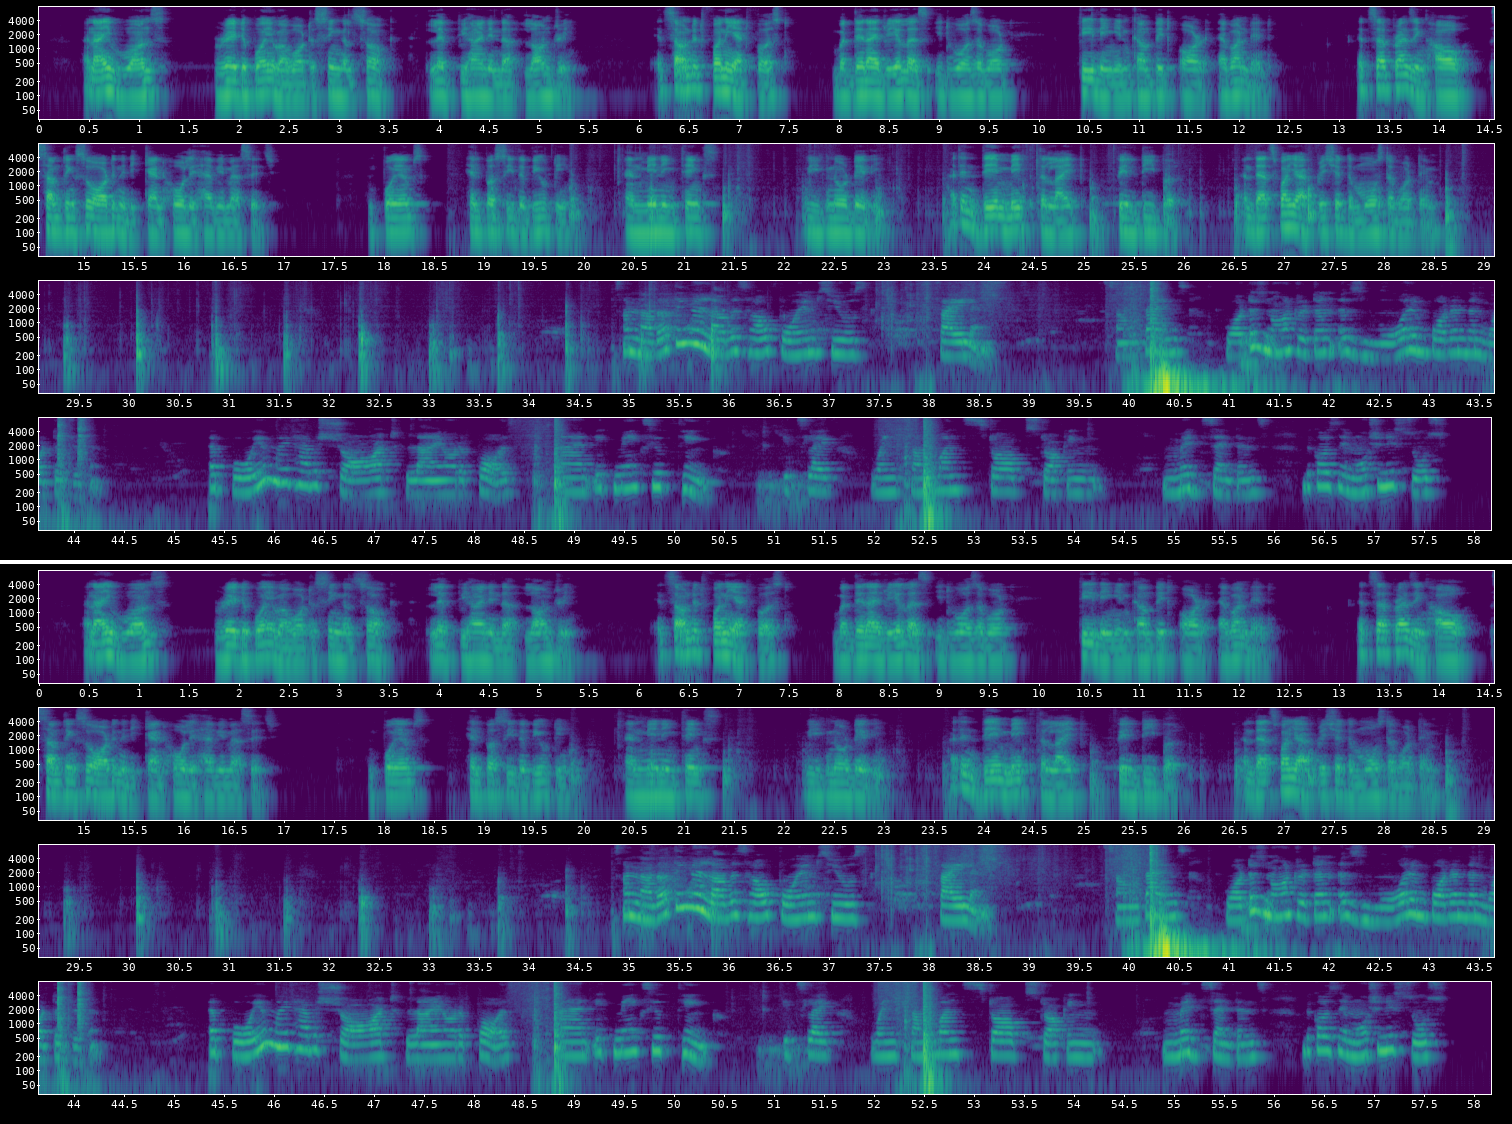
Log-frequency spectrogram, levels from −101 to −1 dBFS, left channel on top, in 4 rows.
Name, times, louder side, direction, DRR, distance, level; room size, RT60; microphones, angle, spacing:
voice 1, 0.5-1.3 1.8-3.5 3.9-5.3 6.2-7.4 7.9-9.7 10.4-12.3 13.2-16.8 18.0-18.4 18.8-19.9 20.4-21.3 22.2-23.0 23.7-24.9 25.3-26.0 26.6-28.5 41.1-41.2 50.9-51.3, left 2 dB, 30° left, 0.5 m, -39 dB
sound 1, 18.7-18.8 19.1-19.3 19.9-20.9 21.4-22.5 22.9-23.8 24.3-24.6 25.0-25.3 25.8-26.8 27.2-27.5 27.9-28.2 28.6-28.8 29.3-29.6 30.1-30.3 30.7-31.1 31.5-31.8 32.1-32.5 33.0-33.3 33.7-33.9 34.4-34.7 34.9-35.3 35.8-36.0 36.4-36.5, left 5 dB, 90° left, 0.4 m, -50 dB
voice 2, 34.8-37.4 37.6-38.7 39.9-40.7 41.0-44.2 45.3-48.4 48.8-50.5 51.1-54.3 54.9-55.9 56.3-57.7, right 3 dB, 40° right, 0.3 m, -44 dB
sound 2, 37.3-39.3 39.8-41.6 42.0-42.2 43.5-44.3 44.8-44.9 45.8-45.9 46.1-46.2 46.4-46.5 47.4-47.5 47.9-48.0 48.3-49.0 50.9-51.0 52.0-52.8 54.1-54.2, right 1 dB, 85° right, 0.6 m, -35 dB
3.3 x 2.1 x 4.0 m
head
